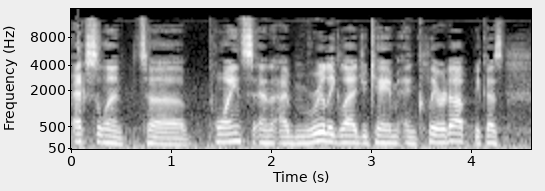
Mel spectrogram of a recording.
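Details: Adult man; normal speech.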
